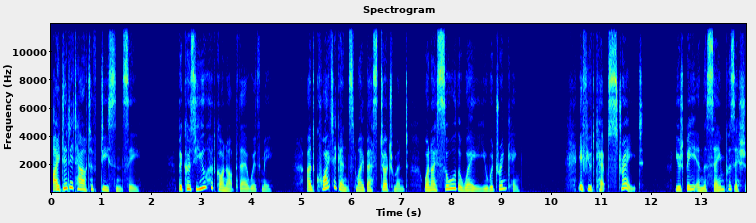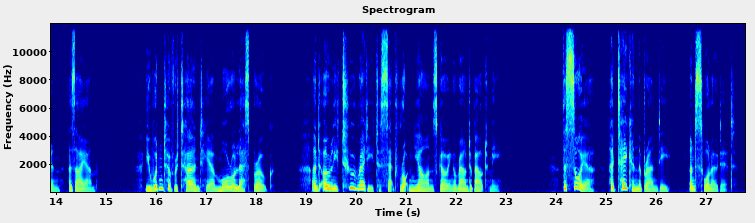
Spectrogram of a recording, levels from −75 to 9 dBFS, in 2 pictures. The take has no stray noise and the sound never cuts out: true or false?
true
